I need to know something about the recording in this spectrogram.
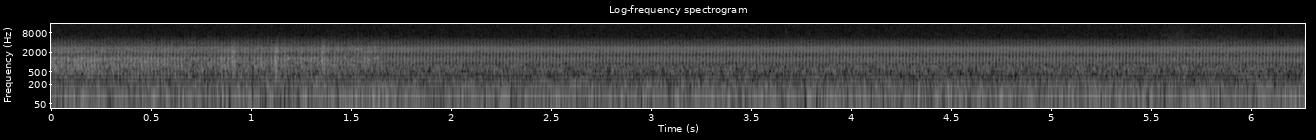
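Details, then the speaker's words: Westinghouse 535 radio after replacing last old capacitors: constant hissy buzz with thin steady whine, no rhythm; front-end oscillation on both AM and shortwave, cause unknown, owner wonders if alignment is off. "It's both the AM and the shortwave doing exactly the same thing when it comes to the front end oscillation."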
